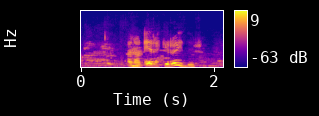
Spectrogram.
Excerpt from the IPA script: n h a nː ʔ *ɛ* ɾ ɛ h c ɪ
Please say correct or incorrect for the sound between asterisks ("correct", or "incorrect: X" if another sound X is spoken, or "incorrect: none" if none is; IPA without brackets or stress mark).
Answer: correct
